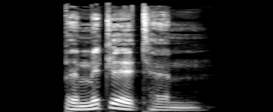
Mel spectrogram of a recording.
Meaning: strong dative masculine/neuter singular of bemittelt
- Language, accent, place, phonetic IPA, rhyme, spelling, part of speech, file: German, Germany, Berlin, [bəˈmɪtl̩təm], -ɪtl̩təm, bemitteltem, adjective, De-bemitteltem.ogg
